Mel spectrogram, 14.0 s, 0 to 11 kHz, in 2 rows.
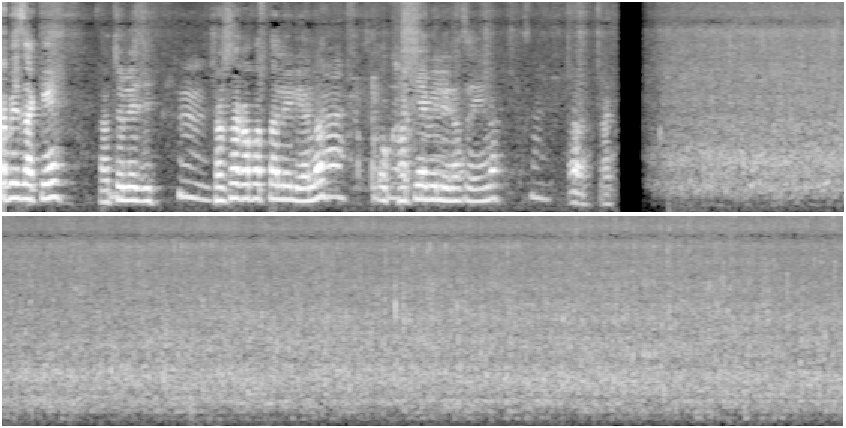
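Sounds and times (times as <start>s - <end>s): stream running over stones: 5.4s - 14.0s.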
